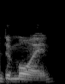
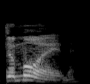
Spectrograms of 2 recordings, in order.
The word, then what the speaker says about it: Des Moines: And Des Moines is spelled D-E-S-M-O-I-N-E-S. So each of these two words ends in an S, but both of these S's are silent.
